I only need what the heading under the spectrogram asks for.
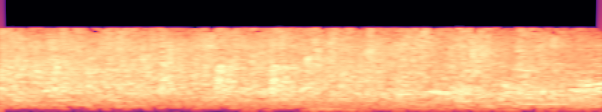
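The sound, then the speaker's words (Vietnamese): Applause from an audience at a religious gathering, a dense, loud, steady wash of many hands clapping at once that holds unbroken throughout, with no voices standing out. “Vỗ tay to lên chứ còn gì đâu mà không vỗ tay.”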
